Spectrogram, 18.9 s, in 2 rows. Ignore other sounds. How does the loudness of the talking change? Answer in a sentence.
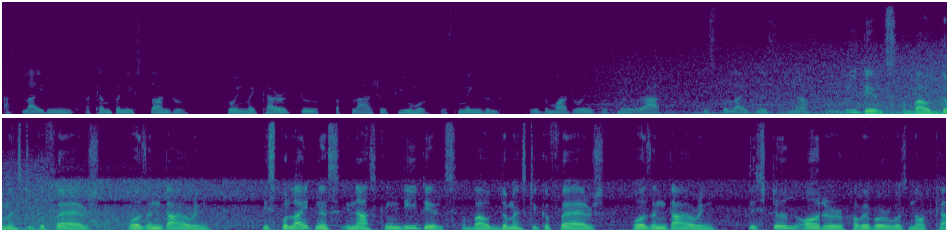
The volume of the talking goes up.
